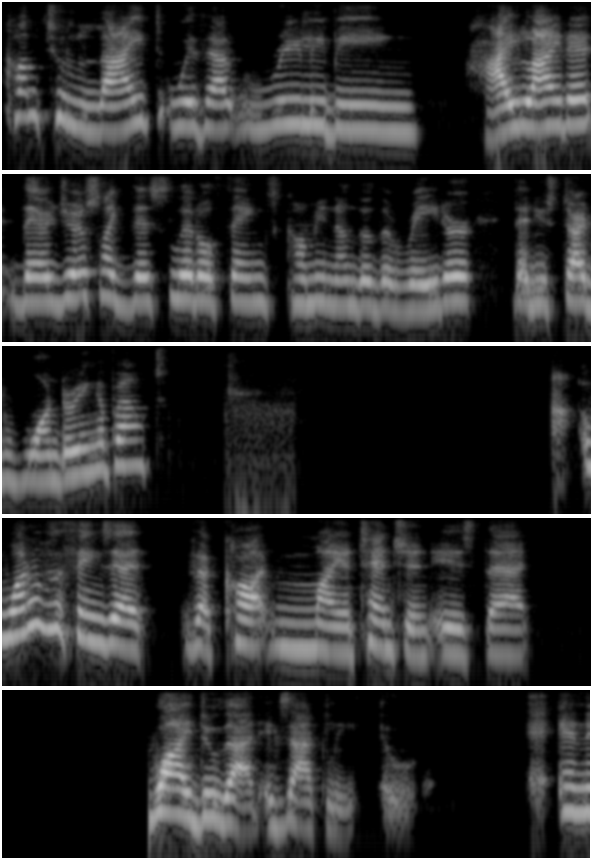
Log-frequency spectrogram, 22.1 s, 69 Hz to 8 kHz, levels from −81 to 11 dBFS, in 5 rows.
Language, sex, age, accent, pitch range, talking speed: English, female, 50-69, American, 210-270 Hz, 105 wpm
